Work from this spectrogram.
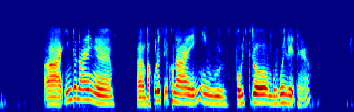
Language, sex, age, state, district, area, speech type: Santali, male, 18-30, West Bengal, Bankura, rural, conversation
